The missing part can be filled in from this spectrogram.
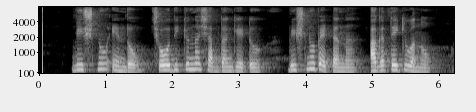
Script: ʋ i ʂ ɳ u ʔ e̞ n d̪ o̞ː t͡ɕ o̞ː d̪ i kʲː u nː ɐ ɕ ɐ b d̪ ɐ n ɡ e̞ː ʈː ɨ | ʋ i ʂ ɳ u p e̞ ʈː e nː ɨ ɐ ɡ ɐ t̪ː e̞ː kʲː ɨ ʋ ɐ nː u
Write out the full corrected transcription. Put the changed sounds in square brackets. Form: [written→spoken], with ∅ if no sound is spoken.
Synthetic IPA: ʋ i ʂ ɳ u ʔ e̞ n d̪ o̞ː t͡ɕ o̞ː d̪ i kʲː u nː ɐ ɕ ɐ b d̪ ɐ [n→ŋ] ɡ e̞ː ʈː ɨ | ʋ i ʂ ɳ u p e̞ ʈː e nː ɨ ɐ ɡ ɐ t̪ː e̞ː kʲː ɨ ʋ ɐ nː u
